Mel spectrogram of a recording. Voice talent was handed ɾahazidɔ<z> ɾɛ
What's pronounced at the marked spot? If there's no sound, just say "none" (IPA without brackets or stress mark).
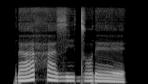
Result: none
